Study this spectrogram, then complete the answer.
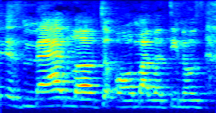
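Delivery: usual speaking voice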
